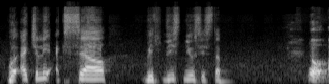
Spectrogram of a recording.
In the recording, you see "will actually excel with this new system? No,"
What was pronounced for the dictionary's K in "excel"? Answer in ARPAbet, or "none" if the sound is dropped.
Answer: K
